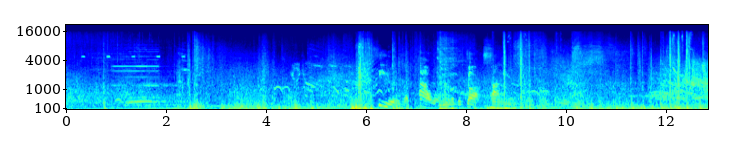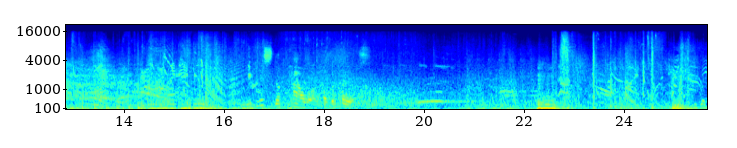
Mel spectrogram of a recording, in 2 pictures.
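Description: Blaster shots fire and crack in quick bursts.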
